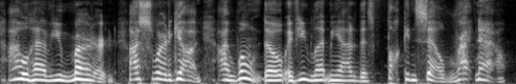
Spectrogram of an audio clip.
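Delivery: high, loud, outraged rant; furious prisoner. Acted. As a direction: rage at your jailer, threatening and pleading. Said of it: "He's like".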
